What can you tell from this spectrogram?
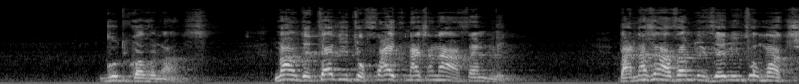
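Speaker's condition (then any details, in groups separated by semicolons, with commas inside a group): No condition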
